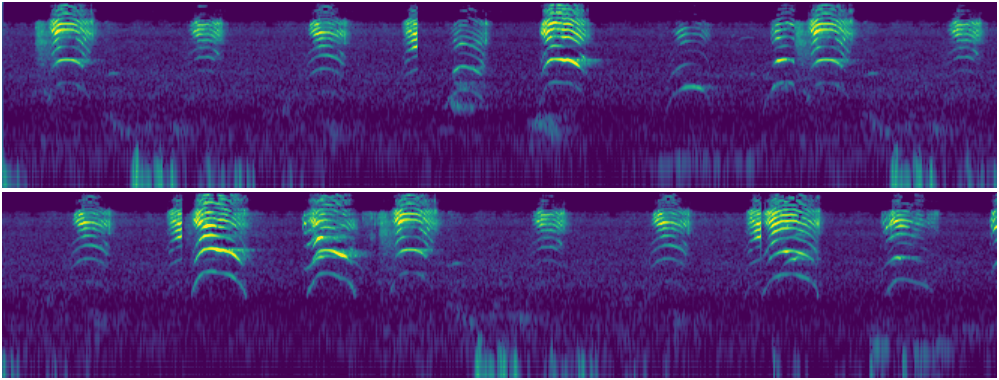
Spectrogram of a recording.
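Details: A kitten cries before its angry mother cat carries it back to the nest: high, arched, harmonic mews repeated roughly every second, with low thumps and rustling underneath.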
